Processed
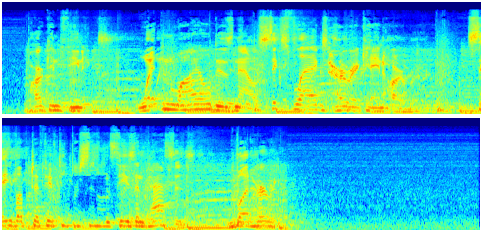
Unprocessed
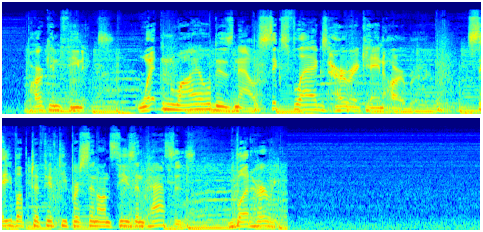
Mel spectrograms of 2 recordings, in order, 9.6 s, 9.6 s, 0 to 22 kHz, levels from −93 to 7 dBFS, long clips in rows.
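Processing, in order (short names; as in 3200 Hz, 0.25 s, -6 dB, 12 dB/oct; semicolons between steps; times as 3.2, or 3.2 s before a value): spectral gain 5.37–5.83, 240–2700 Hz -23 dB; de-hum 55.9 Hz, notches 17; frequency-shifting echo 0.103 s, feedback 40%, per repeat +100 Hz, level -14 dB; gain +5 dB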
